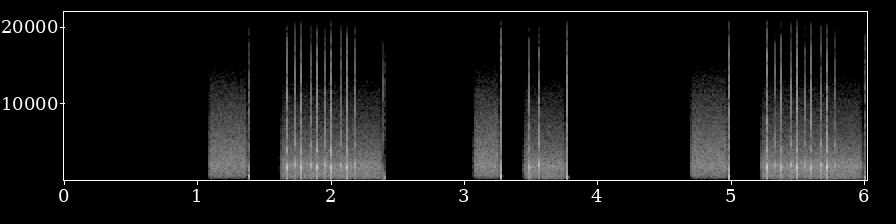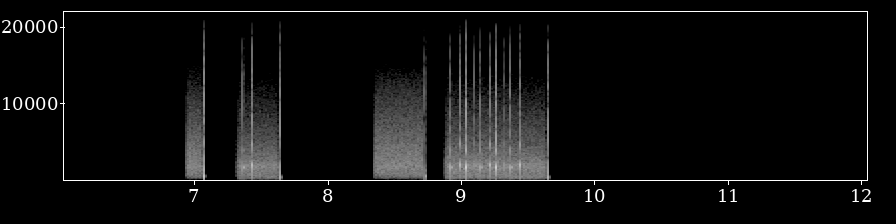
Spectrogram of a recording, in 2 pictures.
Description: Pulse dialling, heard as a rotary dial, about 9 pulses a second. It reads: 5 1 5 1 5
